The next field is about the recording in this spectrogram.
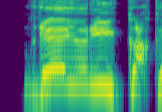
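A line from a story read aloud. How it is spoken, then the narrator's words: Shouted. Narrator (Russian): крикнул я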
